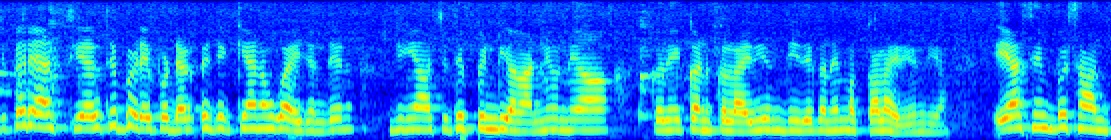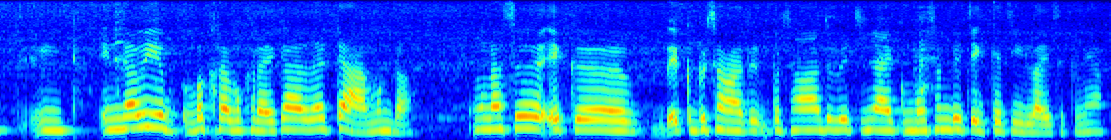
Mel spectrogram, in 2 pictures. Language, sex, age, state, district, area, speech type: Dogri, female, 18-30, Jammu and Kashmir, Reasi, rural, spontaneous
